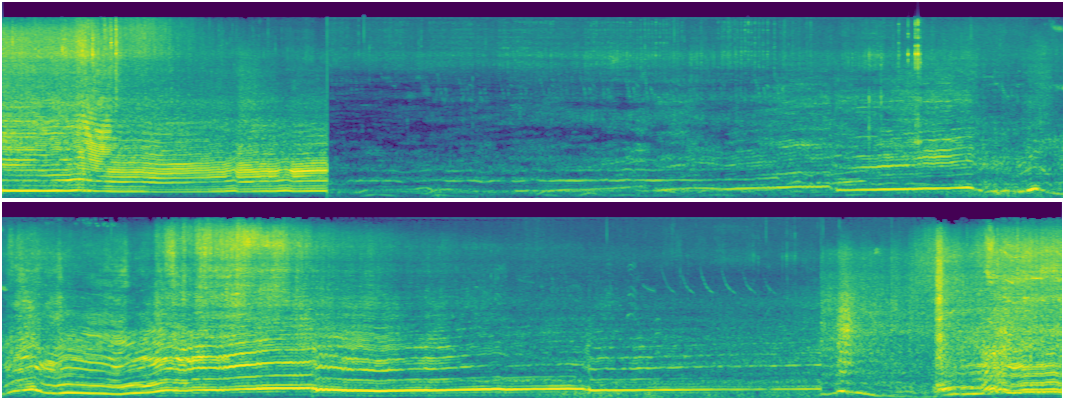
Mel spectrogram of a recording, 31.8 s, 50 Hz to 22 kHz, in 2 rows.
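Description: Rally car engines at high revs on a gravel stage, one car after another with abrupt cuts between them. A Volvo 240 rally car holds a steady note at full throttle for the first few seconds; after a sudden cut a car is heard growing louder as it approaches. From about halfway an Opel Corsa rally car's engine dips and rises in pitch as it lifts off and accelerates, then runs steadily near the end.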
